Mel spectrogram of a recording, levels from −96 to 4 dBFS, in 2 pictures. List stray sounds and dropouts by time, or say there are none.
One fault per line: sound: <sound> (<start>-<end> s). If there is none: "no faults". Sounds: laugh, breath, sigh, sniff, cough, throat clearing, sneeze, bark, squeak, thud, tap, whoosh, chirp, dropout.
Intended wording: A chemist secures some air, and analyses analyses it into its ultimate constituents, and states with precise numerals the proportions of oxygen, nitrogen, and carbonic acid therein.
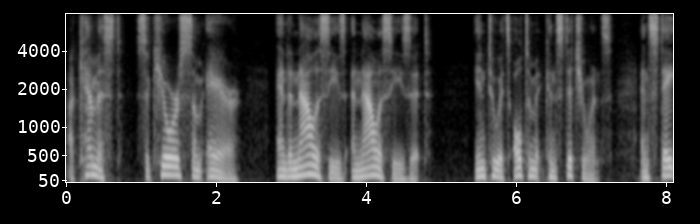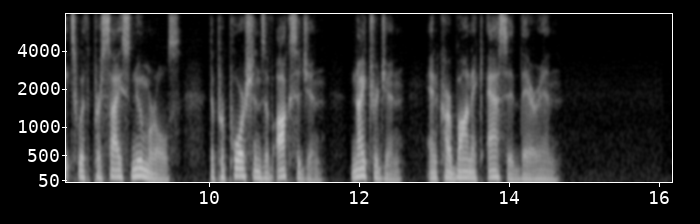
no faults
